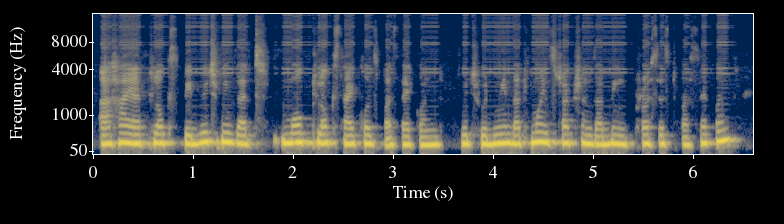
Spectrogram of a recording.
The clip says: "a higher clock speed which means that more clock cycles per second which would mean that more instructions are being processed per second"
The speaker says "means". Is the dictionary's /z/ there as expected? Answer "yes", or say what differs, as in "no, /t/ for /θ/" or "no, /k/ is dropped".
yes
